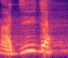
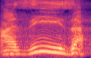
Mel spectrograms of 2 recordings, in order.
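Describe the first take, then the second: First: The consonants are said as j sounds. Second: The consonants are said as z sounds. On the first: The speaker calls it wrong. "Bukan Ajija" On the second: The speaker calls it right. "Beda ja dengan za"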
